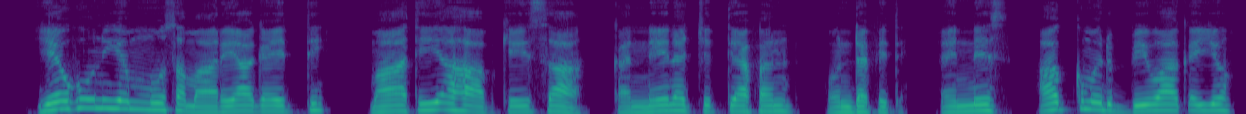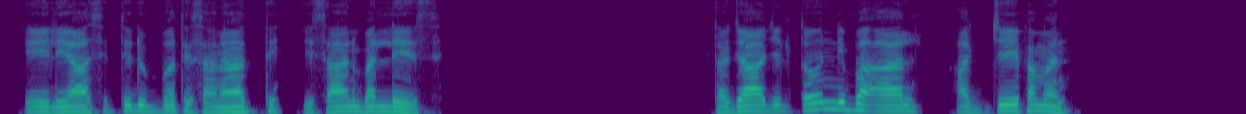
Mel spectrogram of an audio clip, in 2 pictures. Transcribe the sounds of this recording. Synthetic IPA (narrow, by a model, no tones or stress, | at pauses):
jɛhuːnjɛmːuːsɐmaːɾɪjaːɡɐjɪt̪ːɪ | maːt̪iːɐɦaːbke̞ːsːaː | kɐnːe̞ːnɐt͡ʃːɪt̪ːɪɐfɐn | hʊnd̪ɐfɪt̪ʼɛ̥ | ʔɪnːɪs | ʔɐkːʊmɐd̪ʊbːiːwaːkʼɐjːɔ | e̞ːlɪjaːsɪt̪ːɪd̪ʊbːɐt̪ɛsɐnaːt̪ːɪɪsaːnbɐlːe̞ːsːɛ̥ | t̪ɐd͡ʒaːd͡ʒɪlt̪o̞ːnːɪbɐʔaːl | ɐd͡ʒːe̞ːfɐmɐn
